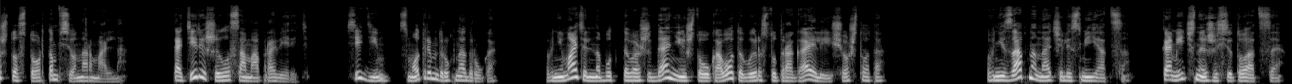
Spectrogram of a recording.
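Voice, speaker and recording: Animated woman reading a story aloud. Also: fairly low pitch, no room sound, studio quality. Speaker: audiobook reader. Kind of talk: storybook narration.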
